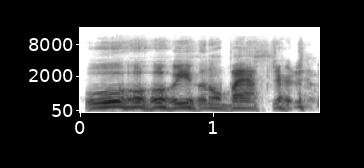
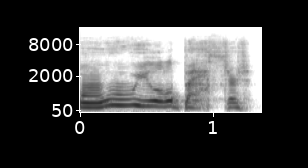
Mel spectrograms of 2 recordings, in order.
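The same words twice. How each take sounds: First: Laughing mock insult. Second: Playful mock insult. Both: Real, not acted. Teasing a pulled card.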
